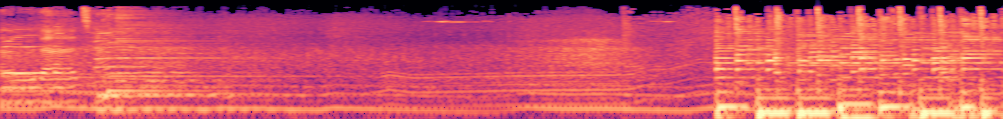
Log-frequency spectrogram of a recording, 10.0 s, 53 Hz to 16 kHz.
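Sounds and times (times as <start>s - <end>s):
upbeat instrumental music: 7.1s - 10.0s.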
